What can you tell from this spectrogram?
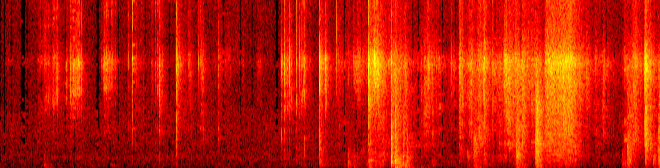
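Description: Scissors snipping a trimmed strip of diamond-painting canvas with a few light clicks, then, from about four seconds in, the cut-off strips rustling and sliding as they are gathered up off the cutting mat.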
